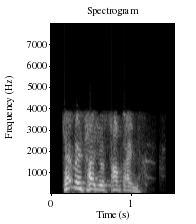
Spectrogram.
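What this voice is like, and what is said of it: Impression of a comedic character voice. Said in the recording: “that's a good impersonation of Fire Marshal Bill”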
